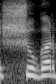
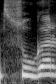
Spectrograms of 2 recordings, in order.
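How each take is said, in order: First: शुगर starting with a "sh" sound; correct pronunciation. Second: सुगर starting with a plain "s"; sharp "s" at the start of सुगर, no "sh"; wrong pronunciation. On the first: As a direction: say शुगर as SHOO-gur. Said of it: "शुगर पढ़ते हैं". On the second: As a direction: say सुगर as SOO-gur. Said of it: "हम सुगर नहीं पढ़ते". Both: Shown as a demonstration.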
